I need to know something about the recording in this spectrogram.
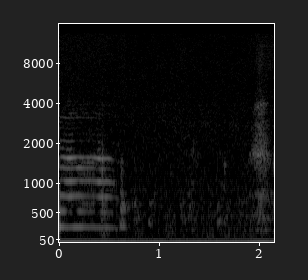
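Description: Near silence: room tone, with the faint tail of a held spoken vowel fading out in the first half second.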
